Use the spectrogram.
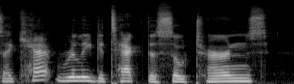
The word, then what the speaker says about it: Sauternes: And on the nose, I can't really detect the sauternes. Sauterne, I think you don't pronounce the last S.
